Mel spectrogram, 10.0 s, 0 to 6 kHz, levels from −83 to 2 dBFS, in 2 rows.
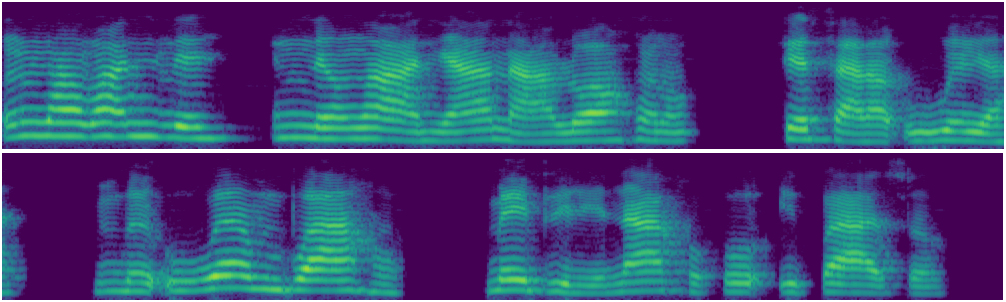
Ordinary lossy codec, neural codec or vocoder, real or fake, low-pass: Opus, 64 kbps; codec, 16 kHz, 2 kbps, FunCodec, trained on LibriTTS, 25 frames a second; fake; 5.4 kHz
